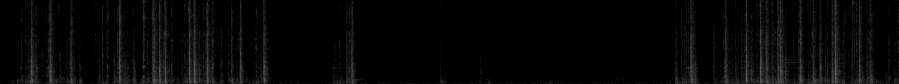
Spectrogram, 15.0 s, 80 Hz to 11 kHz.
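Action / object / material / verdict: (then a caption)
tap / metal manual portable typewriter / metal / none. Fingertips type on the keys of a green metal portable Olivetti Lettera 22 manual typewriter, producing quick runs of sharp, bright clacks with almost no low end. A dense burst of typing gives way to a few scattered single strikes and a quiet pause, then the rapid clacking resumes through the end.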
